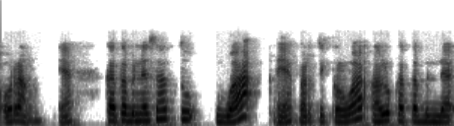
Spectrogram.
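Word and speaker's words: は: dari huruf Hiragana ya partikel wa ini ditulisnya H tapi dibacanya wa ya ingat ditulisnya ha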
